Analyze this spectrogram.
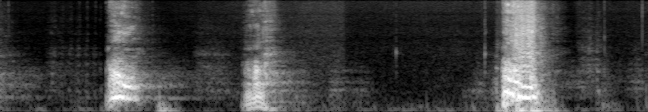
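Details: Dog giving three short, rough barks indoors, the first two close together and the third louder after a pause of more than a second, with no other sound between them.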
